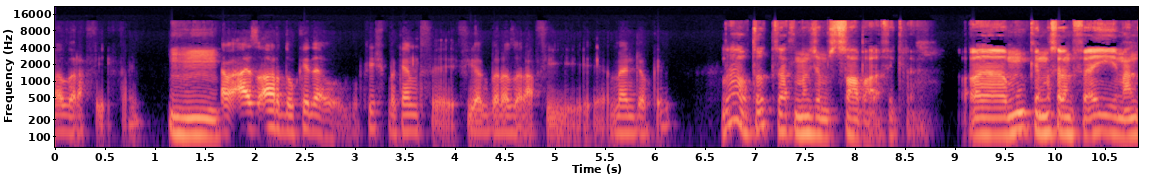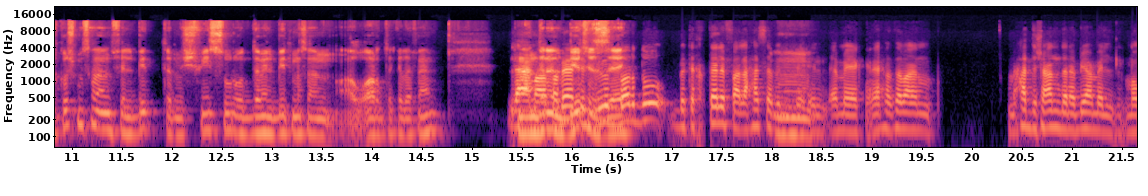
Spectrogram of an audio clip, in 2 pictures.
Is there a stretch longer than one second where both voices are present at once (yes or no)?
yes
